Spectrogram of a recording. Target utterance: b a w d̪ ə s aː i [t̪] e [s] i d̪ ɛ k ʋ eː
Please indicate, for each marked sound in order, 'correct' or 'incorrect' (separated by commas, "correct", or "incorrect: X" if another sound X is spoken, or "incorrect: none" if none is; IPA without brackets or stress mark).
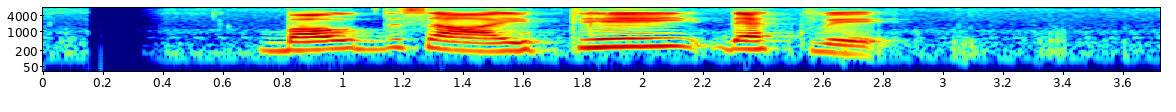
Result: correct, incorrect: none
